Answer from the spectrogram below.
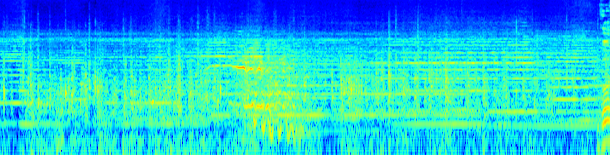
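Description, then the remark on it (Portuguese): A horse-drawn carriage rolls steadily along the streets of the upscale Teverant district of the city of Fronec, with hooves clopping and wheels rattling, and a horse whinnies loudly partway through before the clatter continues. “Miller se encontrava sentada ao lado da janela da carruagem observando as belíssimas ruas do bairro nobre de Teverant, um dos quatro distritos da grande cidade, chamada de Fronec, onde apenas a mais alta sociedade podia comparecer”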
